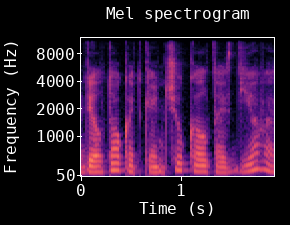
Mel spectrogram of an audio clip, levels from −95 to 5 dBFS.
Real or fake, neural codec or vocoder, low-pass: real; none; 10.8 kHz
